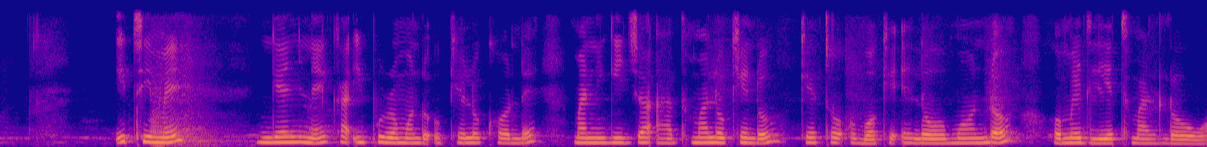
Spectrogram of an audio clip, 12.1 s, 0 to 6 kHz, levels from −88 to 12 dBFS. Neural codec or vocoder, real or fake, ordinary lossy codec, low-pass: none; real; none; 5.4 kHz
